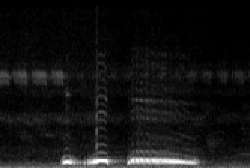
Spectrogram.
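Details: Low cooing from a female spotted dove calling a male, a lure recording: two brief rounded hoots, then a sustained, slightly falling coo lasting about half a second, clear against near silence.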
